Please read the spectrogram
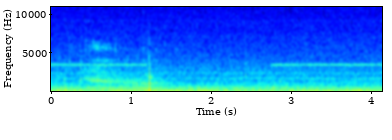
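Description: Faint steady low hum with a few soft clicks, the clearest about a second in.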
